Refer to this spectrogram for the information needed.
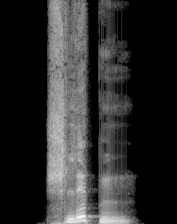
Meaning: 1. sled, sledge, sleigh (any vehicle moving over snow or ice on parallel skids) 2. any construction that slides on skids or rails 3. a large, usually expensive car
- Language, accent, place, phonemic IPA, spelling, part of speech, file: German, Germany, Berlin, /ˈʃlɪtən/, Schlitten, noun, De-Schlitten.ogg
